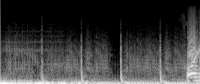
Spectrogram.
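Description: Deep, steady low rumble of a slow-motion bullet-flight sound effect, with a few faint ticks over it.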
